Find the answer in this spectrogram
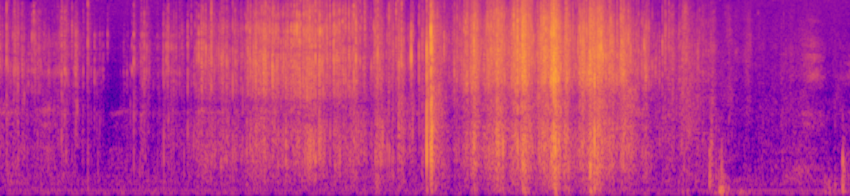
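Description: Clear plastic packaging crinkling and rustling as it is opened and a rug is pulled out of it, starting about two seconds in, with a sharp crackle near the middle.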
